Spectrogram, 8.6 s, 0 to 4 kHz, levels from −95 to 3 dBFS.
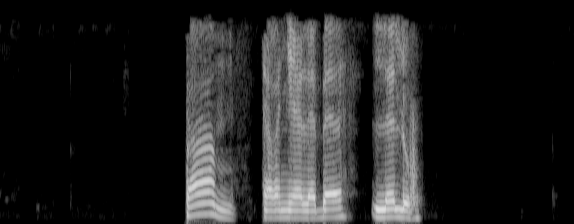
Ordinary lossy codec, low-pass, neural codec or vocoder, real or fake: MP3, 24 kbps; 3.6 kHz; none; real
